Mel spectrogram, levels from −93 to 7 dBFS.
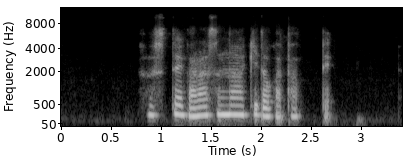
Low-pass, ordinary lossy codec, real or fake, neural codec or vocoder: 7.2 kHz; Opus, 16 kbps; real; none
